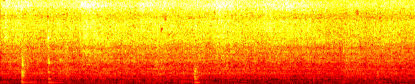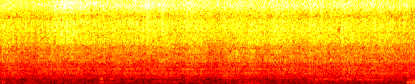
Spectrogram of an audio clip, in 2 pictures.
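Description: Curry leaves fry in a pan while crab curry is cooked, giving a steady broadband sizzle with occasional stirring clicks and scrapes, moderately loud and continuous, with no talk.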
